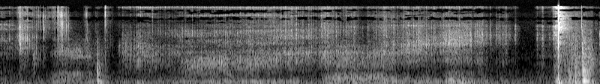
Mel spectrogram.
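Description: Scissors cutting through a sheet of vinyl: faint snips and crinkling of the material, with a sharp click about a second in and a louder snip or handling sound just before the end.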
